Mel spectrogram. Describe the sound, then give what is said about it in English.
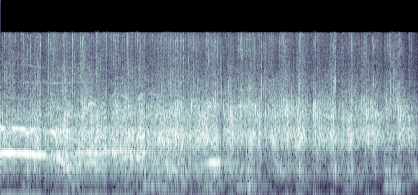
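Sustained audience applause fills the whole stretch, a dense, steady wash of many hands clapping at a loud, even level, with a few faint whistles and cheers rising early on. “Adam Stott, give him a big round of applause.”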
